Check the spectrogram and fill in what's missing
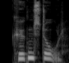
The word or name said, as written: køkkenstol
